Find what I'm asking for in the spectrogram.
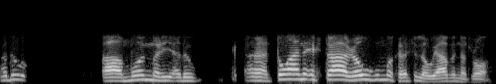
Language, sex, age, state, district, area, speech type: Manipuri, male, 18-30, Manipur, Kakching, rural, conversation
